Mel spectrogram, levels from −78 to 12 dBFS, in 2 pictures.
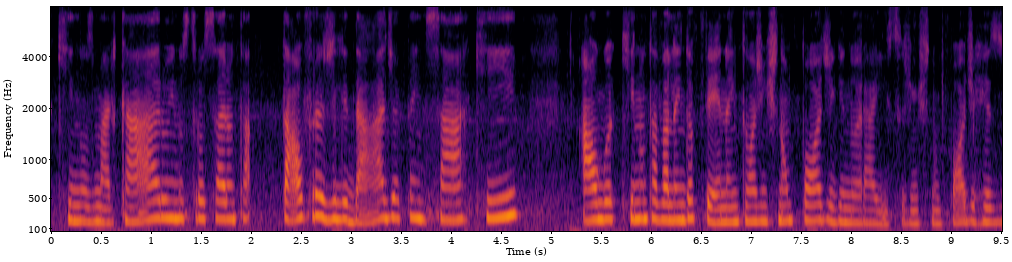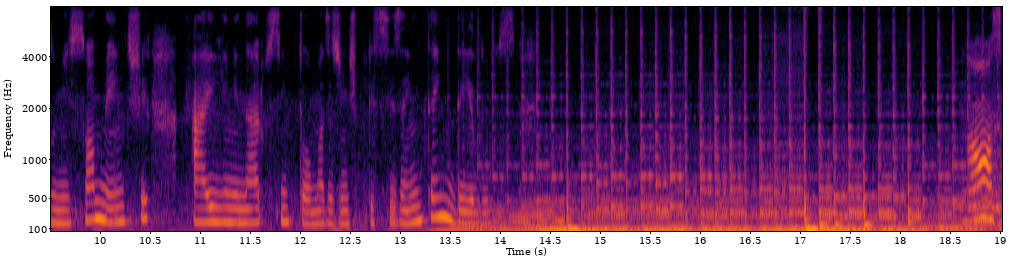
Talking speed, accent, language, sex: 125 wpm, Brazilian, Portuguese, female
